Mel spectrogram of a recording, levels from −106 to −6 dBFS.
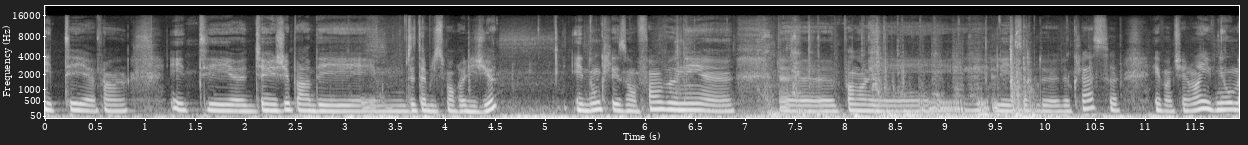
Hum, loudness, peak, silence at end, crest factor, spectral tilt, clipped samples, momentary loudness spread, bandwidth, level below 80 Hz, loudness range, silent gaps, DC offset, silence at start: none; -23 LUFS; -8 dBFS; 0 s; 12 dB; -5.5 dB/octave; under 0.1%; 7 LU; 16 kHz; -28 dBFS; 2 LU; none; under 0.1%; 0 s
